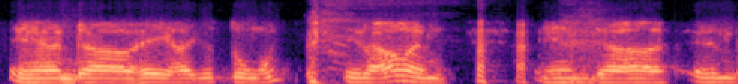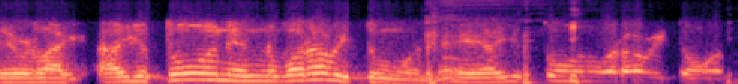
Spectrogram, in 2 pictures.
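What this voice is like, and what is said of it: Heavy New York accent. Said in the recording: “with a very heavy New York accent”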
